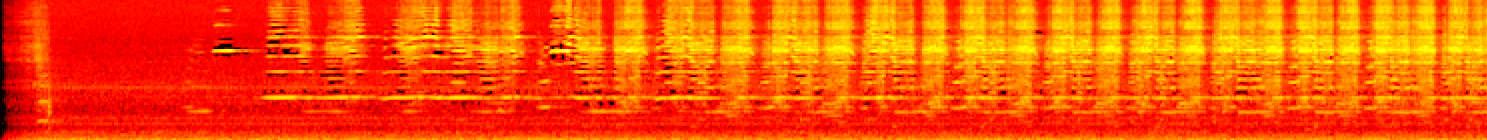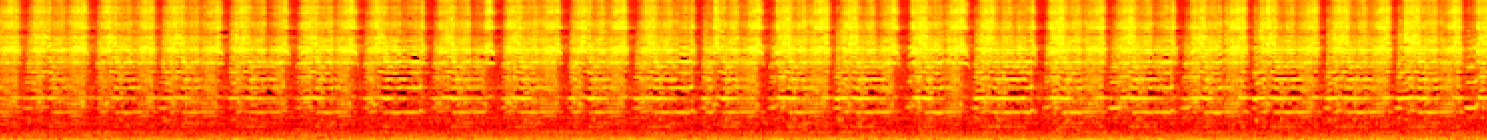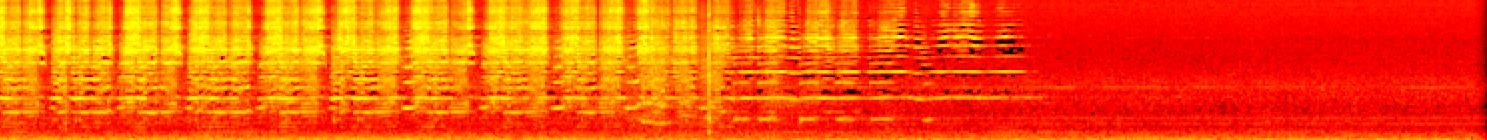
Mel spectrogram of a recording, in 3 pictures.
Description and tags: Squeaking ventilator in a window
An old plastic ventilator ist being opened and closed. You hear the blades spinning from the incoming air.
Recorded in Genoa, Italy.
blowing, fieldrecording, squeeking, field, field-recording, wind, weird, air, air-conditioning, fan, blow, ventilator, ventilation, recording, noise, conditioning, squeaking, vent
